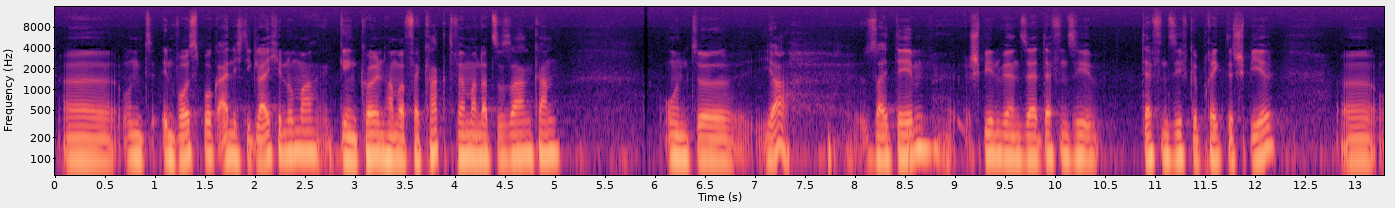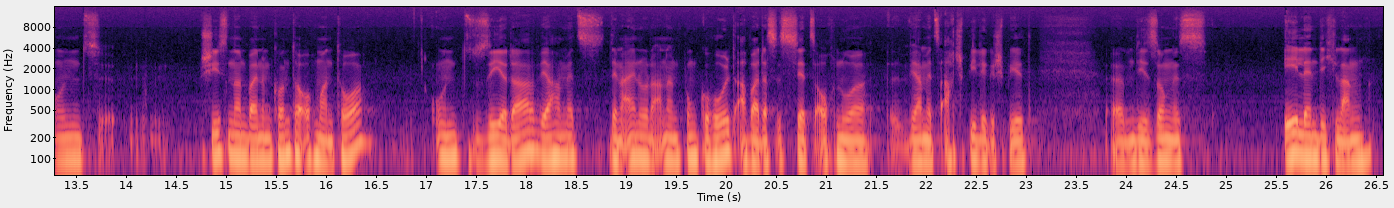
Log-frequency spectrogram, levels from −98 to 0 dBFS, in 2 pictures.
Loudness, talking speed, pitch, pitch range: -24 LUFS, 155 wpm, 105 Hz, 95-115 Hz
